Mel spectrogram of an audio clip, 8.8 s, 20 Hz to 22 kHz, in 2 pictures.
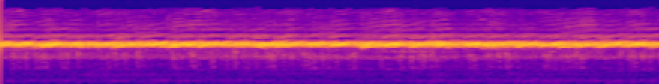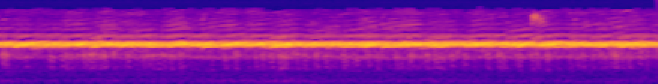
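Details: Early-spring vernal pool frogs, dated 17 March 2016, calling en masse as a constant high, ringing wall of peeps with rapid flickering pulses and quieter scattered lower calls throughout.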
